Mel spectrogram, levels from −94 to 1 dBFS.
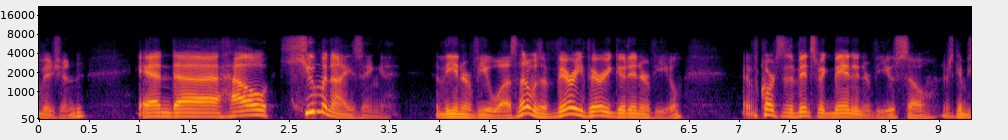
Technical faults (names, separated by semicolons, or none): AMR bit errors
